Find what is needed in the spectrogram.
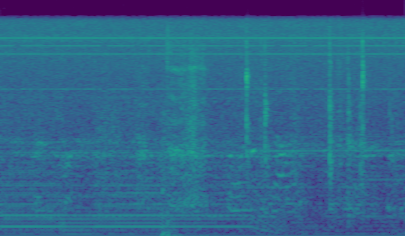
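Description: Steady buzzing hum and hiss from a mistracked VHS tape playing through a television speaker. The hum cuts out about two and a half seconds in, and a few sharp clicks follow near the end.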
